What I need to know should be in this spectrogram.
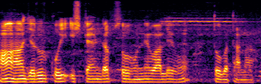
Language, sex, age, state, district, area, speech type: Hindi, male, 30-45, Uttar Pradesh, Azamgarh, rural, read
